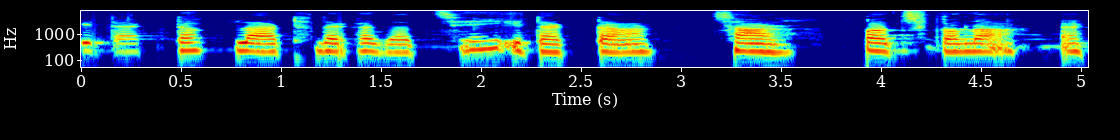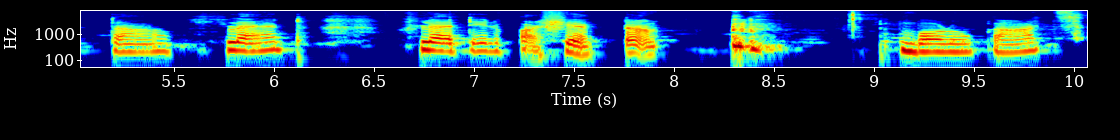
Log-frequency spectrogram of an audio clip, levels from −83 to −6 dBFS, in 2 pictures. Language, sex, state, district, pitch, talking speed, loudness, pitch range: Bengali, female, West Bengal, North 24 Parganas, 230 Hz, 105 wpm, -19 LUFS, 215-250 Hz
